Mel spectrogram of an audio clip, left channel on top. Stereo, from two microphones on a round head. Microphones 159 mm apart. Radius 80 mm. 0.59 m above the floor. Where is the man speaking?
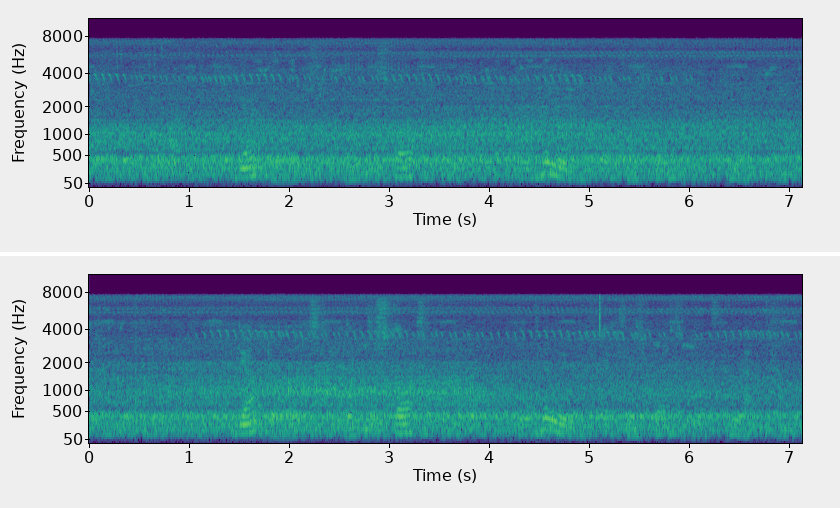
45° right (ahead or behind), 1.3 m.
